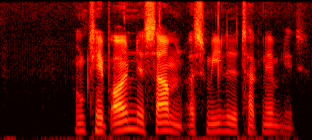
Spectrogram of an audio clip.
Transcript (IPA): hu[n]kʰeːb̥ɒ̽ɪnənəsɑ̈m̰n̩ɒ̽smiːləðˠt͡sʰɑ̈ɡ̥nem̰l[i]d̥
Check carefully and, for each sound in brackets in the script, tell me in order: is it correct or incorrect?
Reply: correct, correct

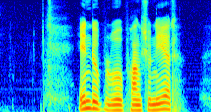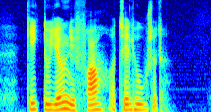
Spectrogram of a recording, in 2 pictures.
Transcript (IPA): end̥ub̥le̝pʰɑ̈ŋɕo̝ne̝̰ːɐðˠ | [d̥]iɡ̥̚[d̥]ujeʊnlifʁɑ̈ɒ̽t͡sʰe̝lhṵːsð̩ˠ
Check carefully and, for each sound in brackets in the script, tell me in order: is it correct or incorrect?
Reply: incorrect, correct

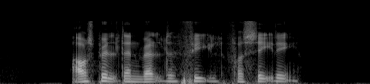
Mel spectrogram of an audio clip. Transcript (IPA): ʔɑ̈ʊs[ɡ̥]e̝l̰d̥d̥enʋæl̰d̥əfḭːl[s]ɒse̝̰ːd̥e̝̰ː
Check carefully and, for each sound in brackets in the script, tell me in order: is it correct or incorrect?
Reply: incorrect, incorrect

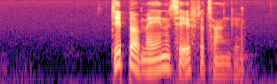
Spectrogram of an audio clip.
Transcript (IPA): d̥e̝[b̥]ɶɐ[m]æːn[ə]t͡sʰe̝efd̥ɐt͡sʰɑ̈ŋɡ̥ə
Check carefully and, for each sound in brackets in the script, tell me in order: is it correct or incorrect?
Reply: correct, correct, correct

